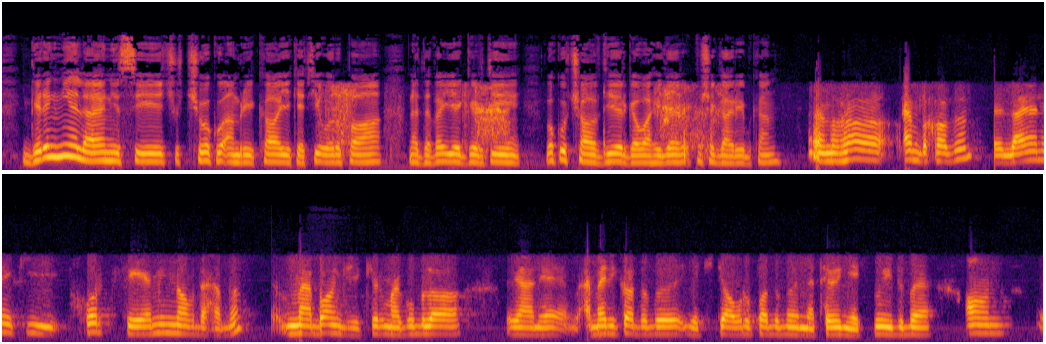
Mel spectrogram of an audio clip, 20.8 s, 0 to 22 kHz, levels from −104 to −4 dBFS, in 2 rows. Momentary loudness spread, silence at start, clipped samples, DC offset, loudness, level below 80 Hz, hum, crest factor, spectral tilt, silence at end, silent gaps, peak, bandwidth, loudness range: 9 LU; 0.2 s; under 0.1%; under 0.1%; -25 LUFS; -68 dBFS; none; 16 dB; -6 dB/octave; 0 s; none; -8 dBFS; 11 kHz; 2 LU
